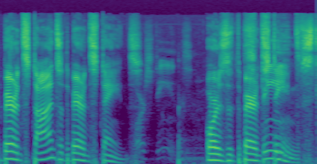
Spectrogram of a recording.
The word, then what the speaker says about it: Berenstain: Or Steens. Or is it the Berenstains? Steen. Is it Steen, Steins, Steen. Or Stains? Yeah. It's not Stain, it's Steen.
